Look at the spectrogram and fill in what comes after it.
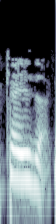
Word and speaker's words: Kaïsa: Pour cette dimension-là, justement, alors Virginie, donc on l'a évoqué là avec le royaume, enfin Kaïsa, tant que je prononce ça bien, que je ne me trompe pas, le Kaïsa, c'est comme ça que tu dirais ? – Oui, c'est comme ça que je le dirais.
